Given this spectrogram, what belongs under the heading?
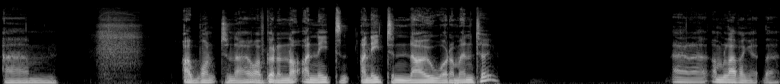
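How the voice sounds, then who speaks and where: A man's very deep, low voice with a New Zealand accent, moderate pace, long, frequent pauses, monotone, flat intonation, dry, close sound with no echo and a very clean recording, silent background. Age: 60s. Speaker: sports commentator. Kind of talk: casual chat.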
